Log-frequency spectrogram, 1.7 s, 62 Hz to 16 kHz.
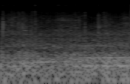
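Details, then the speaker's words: Hyundai ix35 2.0 automatic on a test drive after replacing noisy front suspension bushings: only soft, even road rumble, front end now quiet where it previously knocked. A rear noise remains audible. "porque a frente ficou silenciosa a frente estava muito barulhenta aí agora ele ficou lisinho"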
